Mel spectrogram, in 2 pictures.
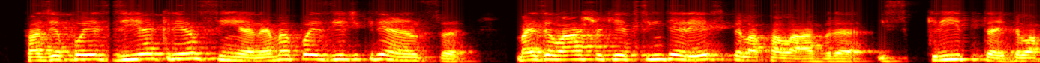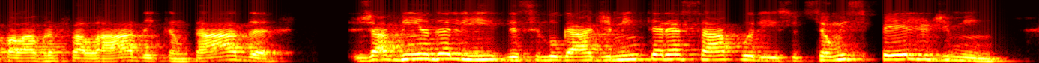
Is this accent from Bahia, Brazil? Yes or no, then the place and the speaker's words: yes; Bahia, Brazil; accent: Bahian; moved away as an adult; now in São Paulo, Brazil; eu sou baiana, judia, nordestina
